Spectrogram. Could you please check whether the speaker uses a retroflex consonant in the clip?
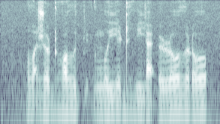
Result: yes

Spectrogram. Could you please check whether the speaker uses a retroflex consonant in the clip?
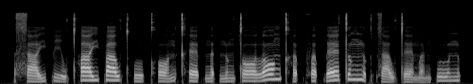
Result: no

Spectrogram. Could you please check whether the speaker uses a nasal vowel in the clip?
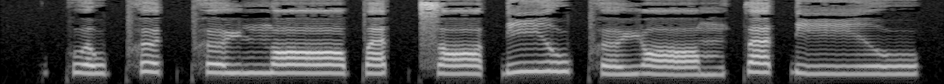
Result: no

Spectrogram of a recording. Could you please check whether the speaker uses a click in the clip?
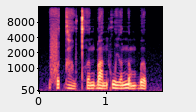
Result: no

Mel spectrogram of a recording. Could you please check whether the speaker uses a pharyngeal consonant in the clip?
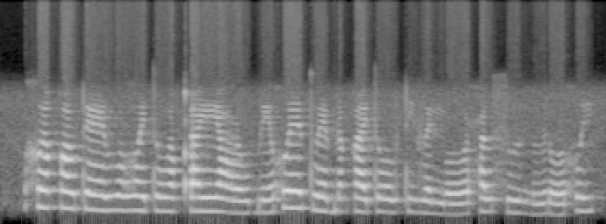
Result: yes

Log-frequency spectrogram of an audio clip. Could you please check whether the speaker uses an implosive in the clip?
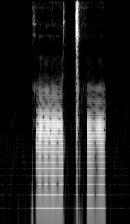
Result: no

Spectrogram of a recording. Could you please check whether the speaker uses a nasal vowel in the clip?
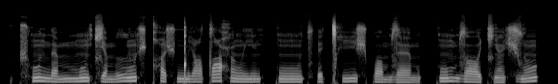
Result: yes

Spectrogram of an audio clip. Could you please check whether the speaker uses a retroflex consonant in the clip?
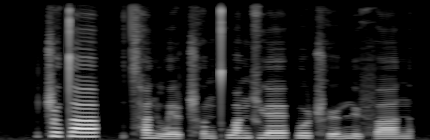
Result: yes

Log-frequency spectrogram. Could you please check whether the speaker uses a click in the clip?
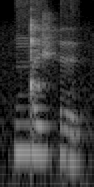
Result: yes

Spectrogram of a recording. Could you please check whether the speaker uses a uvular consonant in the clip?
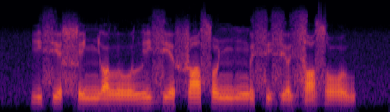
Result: no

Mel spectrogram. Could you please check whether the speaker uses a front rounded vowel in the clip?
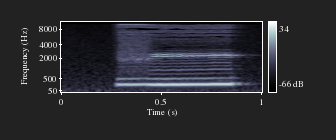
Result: yes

